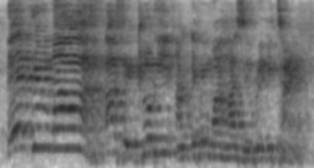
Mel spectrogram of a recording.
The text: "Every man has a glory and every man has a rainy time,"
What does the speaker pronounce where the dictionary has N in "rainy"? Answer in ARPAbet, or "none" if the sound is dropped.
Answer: L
